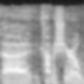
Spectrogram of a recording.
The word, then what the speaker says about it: Kaneshiro: I only know because I spoke to his son. It's Kaneshiro. – Kaneshiro. Yeah, okay. – Yeah, sorry about that. Unfortunately, Staff Sergeant Kaneshiro was killed in Vietnam,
